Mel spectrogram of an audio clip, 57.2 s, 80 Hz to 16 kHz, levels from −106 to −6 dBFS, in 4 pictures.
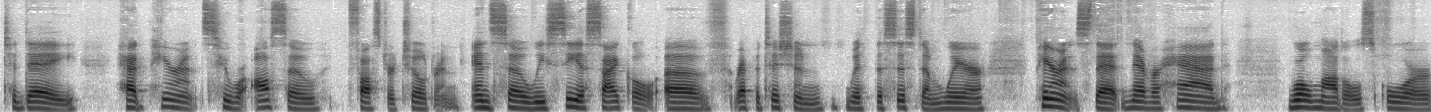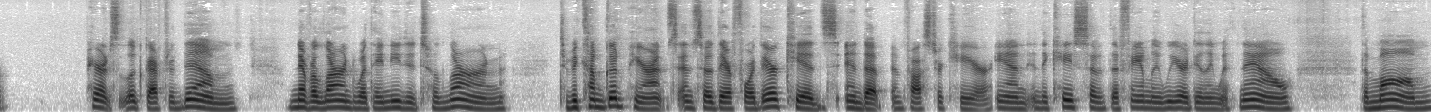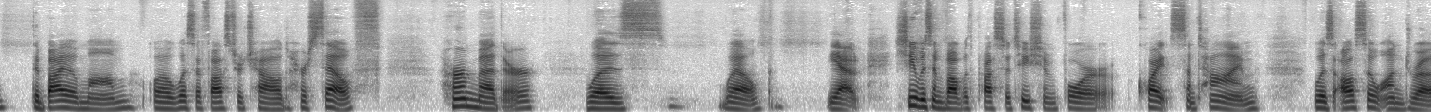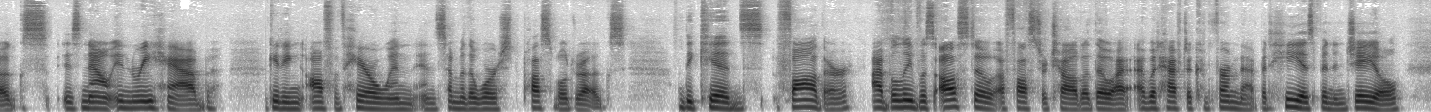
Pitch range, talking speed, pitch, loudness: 155-180 Hz, 140 wpm, 165 Hz, -23 LUFS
